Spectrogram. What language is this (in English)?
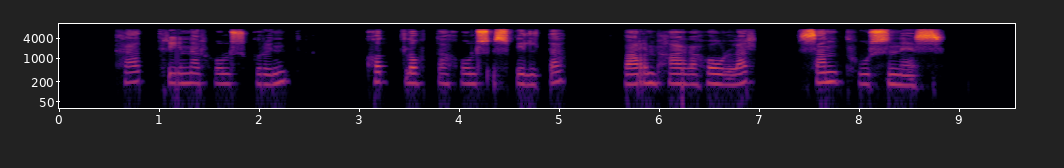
Icelandic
